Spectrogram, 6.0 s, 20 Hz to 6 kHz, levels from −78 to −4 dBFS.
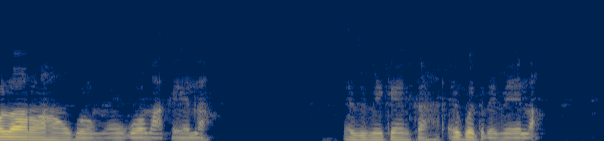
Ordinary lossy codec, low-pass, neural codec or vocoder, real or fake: MP3, 48 kbps; 5.4 kHz; none; real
